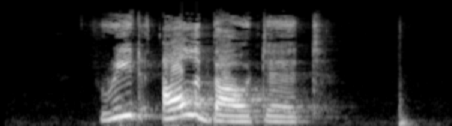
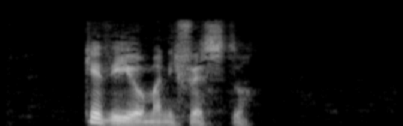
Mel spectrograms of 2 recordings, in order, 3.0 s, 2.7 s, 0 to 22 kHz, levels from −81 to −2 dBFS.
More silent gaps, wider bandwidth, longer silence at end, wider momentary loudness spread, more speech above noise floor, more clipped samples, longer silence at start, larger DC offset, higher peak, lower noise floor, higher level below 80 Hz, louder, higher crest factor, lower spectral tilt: neither; first, 14.5 kHz vs 11.5 kHz; second, 0.3 s vs 1.05 s; second, 14 LU vs 17 LU; first, 55 dB vs 49 dB; neither; about the same, 0.65 s vs 0.55 s; neither; first, 0 dBFS vs -6 dBFS; second, -66 dBFS vs -74 dBFS; about the same, -54 dBFS vs -50 dBFS; first, -11 LUFS vs -25 LUFS; second, 14 dB vs 22 dB; about the same, -4 dB/octave vs -4.5 dB/octave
